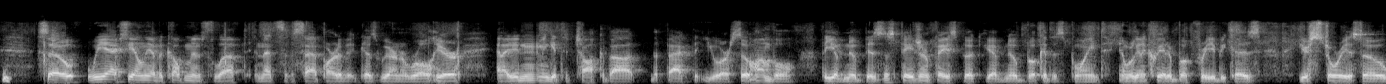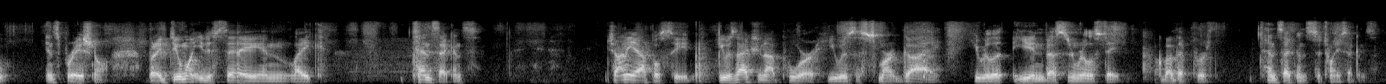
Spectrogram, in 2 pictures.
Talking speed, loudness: 230 wpm, -15 LUFS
